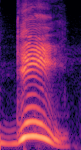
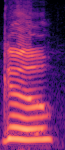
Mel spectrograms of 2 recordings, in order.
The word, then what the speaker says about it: Guy: People are always on my ass to pronounce it right, but it is Guy. It's not Goo. It's not, well, it could be Guy if you're in America, but it's Guy.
